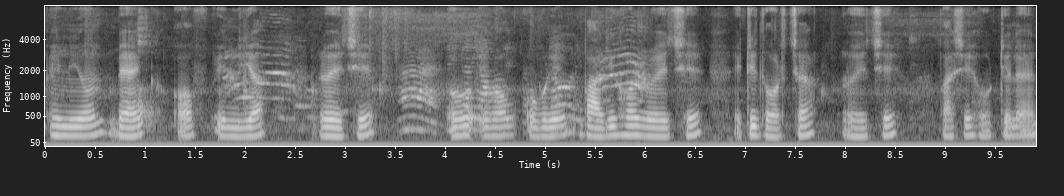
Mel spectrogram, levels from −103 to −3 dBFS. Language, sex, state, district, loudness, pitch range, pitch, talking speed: Bengali, male, West Bengal, Paschim Medinipur, -27 LUFS, 140-155 Hz, 150 Hz, 110 wpm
